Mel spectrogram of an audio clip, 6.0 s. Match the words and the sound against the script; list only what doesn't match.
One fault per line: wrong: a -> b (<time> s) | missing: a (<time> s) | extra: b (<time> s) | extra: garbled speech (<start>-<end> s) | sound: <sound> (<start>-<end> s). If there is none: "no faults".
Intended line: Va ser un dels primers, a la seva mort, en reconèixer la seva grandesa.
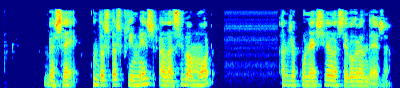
extra: dels (1.7 s)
